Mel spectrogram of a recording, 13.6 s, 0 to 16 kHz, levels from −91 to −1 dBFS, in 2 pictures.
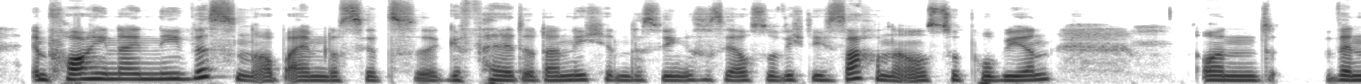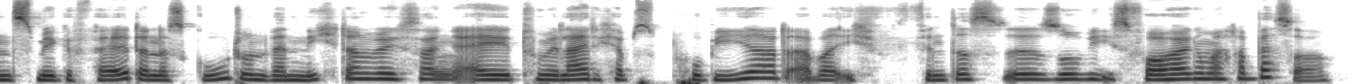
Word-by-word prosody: im 205 - +1
Vorhinein 230 +1 +4
nie 240 0 0
wissen, 300 - +2
ob 170 - -4
einem 175 0 0
das 175 -1 -1
jetzt, 175 - -3
äh, 90 0 -4
gefällt 185 0 -2
oder 180 0 -2
nicht 200 +2 -1
und 180 -2 -4
deswegen 180 -1 -3
ist 195 - -7
es 195 - -6
ja 180 - -2
auch - - -5
so 180 0 -5
wichtig, 195 -1 -3
Sachen 200 -3 +2
auszuprobieren 180 +3 -1 0.7
und 185 -1 0 0.2
wenn's 195 -1 +5
mir 195 -2 +2
gefällt, 200 +4 0
dann 200 -2 +3
ist 190 - -1
gut 225 +7 -1
und 210 -3 +1
wenn 190 0 +1
nicht, 190 +4 -4
dann 245 - +2
würde 240 0 +3
ich 230 - -8
sagen: 110 -1 -1
„Ey, 205 - +3
tut 220 0 -5
mir 205 - +2
leid, 210 +2 +3
ich 205 - -9
habe 210 - -5
es - - -3
probiert, 235 +8 0
aber 195 - -2
ich - - -8
finde 195 -1 -6
das, 225 +1 -2
äh, 225 0 +1
so 225 +1 +1
wie 225 - -1
ich's 220 - -1
vorher 220 +2 +4
gemacht 240 0 0
hab, 250 - -1
besser.“ 240 - -2
200 Hz, 245 wpm, -23 LUFS, 185-225 Hz, 0.7 s, wenn's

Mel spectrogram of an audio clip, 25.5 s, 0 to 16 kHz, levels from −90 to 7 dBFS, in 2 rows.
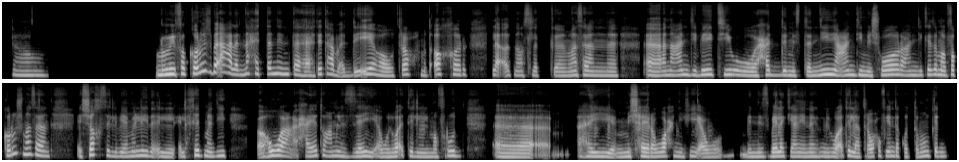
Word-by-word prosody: آه. 205 -1 -5 1.5
ما 220 +1 +4
بيفكروش 270 +8 +5
بقى 340 - +6
على 285 -8 +3
الناحية 275 +5 -3
التانية 270 +1 0
إن 260 - +1
أنت 255 -1 -2
ه 225 - +4
هتتعب 215 +4 0
قد 175 +2 -6
إيه 250 +6 +3
أو 180 -1 +1
هتروّح 230 +4 -3
متأخر، 235 +3 0 0.4
لأ، 220 - -1
ن - - -7
أصلك 195 0 -8 0.2
مثلًا 190 0 -2 0.4
آآ، - - +2 0.2
أنا 205 0 -1
عندي 215 +1 -1
بيتي 230 +1 0
وحد 200 0 0
مستنيني، 200 +4 +2
عندي 215 +1 0
مشوار، 215 +4 +2
عندي 205 -1 -3
كذا، 230 +2 0
ما 210 -2 +3
فكروش 235 - -1
مثلًا 255 -7 +1 0.4
الشخص 265 -1 0
اللي 205 -4 -3
بيعملي 210 +4 0
د - - -3
ال 185 -3 -3
الخدمة 220 +3 0
دي 220 +2 -3 0.4
هو 215 +4 +5
حياته 225 +4 -1
عاملة 215 0 -2
إزاي 195 +2 0
أو 180 +1 -1
الوقت 205 +3 +1
اللي 185 -3 -2
المفروض 185 +5 -1 0.5
آآ، 175 - +1 0.4
هي 190 -3 +1
مش 190 +2 -1
هيروحني 195 +1 +2
فيه 200 +1 -3
أو 175 +4 -3 0.2
بالنسبة 190 -4 0
لك 205 +1 +2
يعني 190 -1 -1
إن 185 - -2
ه 190 +1 -3
الوقت 190 +4 0
اللي 195 -4 +2
هتروحوا 180 +4 -1
فيه 210 - 0
أنت 210 -1 -2
كنت 185 -2 -8
ممكن 200 +1 -2
205 Hz, 155 wpm, -22 LUFS, 190-230 Hz, 1.5 s, بقى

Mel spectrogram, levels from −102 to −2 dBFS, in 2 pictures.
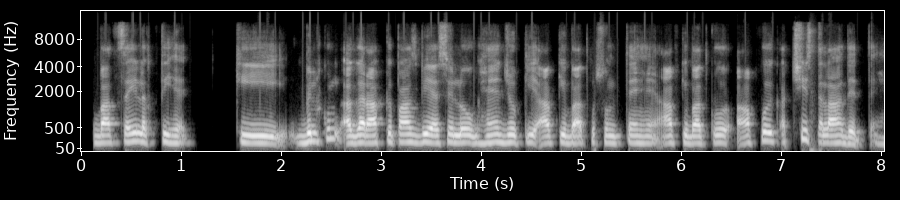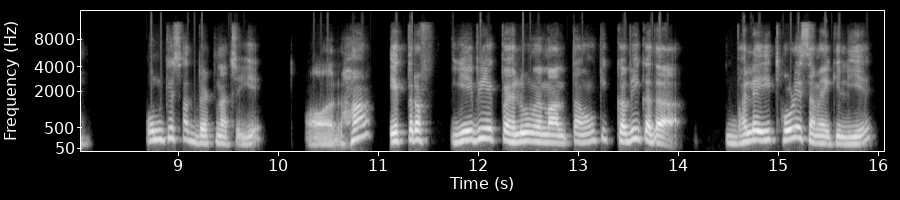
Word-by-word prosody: बात 155 0 +2
सही 170 +2 +2
लगती 165 -1 -1
है 150 - -3 0.5
कि 150 -3 +2 0.2
बिल्कुल, 180 +6 +1
अगर 150 +2 +5
आपके 150 +3 +2
पास 165 -1 +3
भी 170 - +3
ऐसे 150 +1 +1
लोग 155 -2 +2
हैं 155 +3 -1
जो 160 +1 +1
कि 155 +2 -4
आपकी 145 +3 -1
बात 140 - 0
को 160 - -9
सुनते 145 0 -5
हैं, 145 -1 -5
आपकी 150 +1 -3
बात 145 0 +1
को 155 -1 -2
आपको 155 +5 -1
एक 185 - -6
अच्छी 220 - -3
सलाह 155 -4 +1
देते 140 +2 -4
हैं, 130 0 -15 0.6
उनके 215 +5 -1
साथ 225 -2 -4
बैठना 145 -1 -1
चाहिए। 100 - -6 0.4
और 65 +1 -3
हाँ, 250 - 0 0.2
एक 185 +2 +3
तरफ 215 -1 +3 0.2
ये 195 +6 +4
भी 235 +3 +2
एक 230 -1 -5
पहलू 185 -1 +4
मैं 175 -1 +2
मानता 160 0 +1
हूँ 170 +5 -3
कि 225 - -10
कभी-कदा, 220 - +4 0.7
भले 180 +6 +3
ही 205 +1 +3
थोड़े 235 +4 +4
समय 150 -10 0
के 140 +1 -3
लिए, 135 - -1
160 Hz, 195 wpm, -19 LUFS, 150-190 Hz, 0.7 s, अगर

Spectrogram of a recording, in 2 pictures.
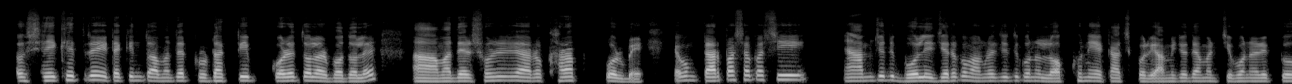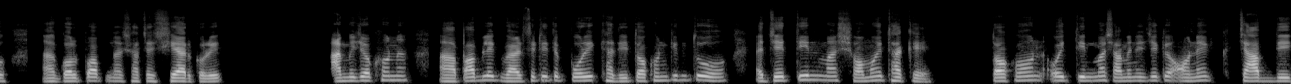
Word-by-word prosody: তো - - +1 0.2
সেইক্ষেত্রে 185 +3 +1
এটা 175 0 +1
কিন্তু 185 -1 -3
আমাদের 160 +2 -1
প্রোডাক্টিভ 170 +3 +1 0.3
করে 170 +1 +5
তোলার 170 -3 +4
বদলে 150 +1 +1 0.5
আ - - +4 0.2
আমাদের 150 +2 +2
শরীরে 185 +1 0
আরো 165 0 -3
খারাপ 175 +1 +3 0.3
করবে। 145 -6 +2 0.4
এবং 195 - 0
তার 170 0 +7
পাশাপাশি 210 0 0 0.7
আ - - +2
আমি 175 +1 -5
যদি 190 0 +1
বলি, 165 +1 +5
যেরকম 175 +3 0
আমরা 160 +1 -3
যদি 170 +1 -4
কোন 170 -1 -2 0.2
লক্ষ্য 145 +3 -1
নিয়ে 165 -1 0
কাজ 145 -2 -1
করি 145 -1 -1
আমি 145 - -6
যদি 155 0 -2
আমার 155 0 -5
জীবনের 150 0 -2
একটু 155 +2 -5 0.5
আ - - +1 0.2
গল্প 150 0 +3
আপনার 155 -2 -7
সাথে 150 0 -3
শেয়ার 150 -2 +6
করি 140 0 +2 1.2
আমি 165 +2 +3
যখন 200 +3 0 0.5
আ - - +3 0.2
পাবলিক 190 +3 +3
ভার্সিটিতে 175 +6 +1 0.2
পরীক্ষা 180 0 +2
দিই, 150 - -1
তখন 160 +3 +1
কিন্তু 205 0 -2 0.6
আ - - +3
যে, 180 - +6 0.2
৩ 210 0 +3
মাস 190 0 0
সময় 165 +5 +1
থাকে। 160 -4 0 0.7
তখন 180 +4 +3 0.2
ওই 180 - +4
৩ 175 -1 +3
মাস 195 0 0
আমি 165 +1 -1
নিজেকে 185 +2 -2 0.2
অনেক 175 +4 -2 0.3
চাপ 160 -1 +7 0.2
দিই 155 0 +2
170 Hz, 150 wpm, -23 LUFS, 155-185 Hz, 1.2 s, তার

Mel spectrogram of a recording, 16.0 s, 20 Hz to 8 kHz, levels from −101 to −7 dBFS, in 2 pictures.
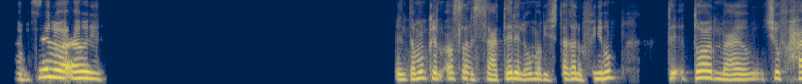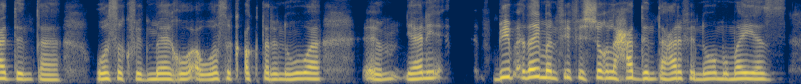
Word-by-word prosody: طَب 185 -2 -6
حلوة 270 -3 +8
أوي. 220 -4 +5 2.9
أنت 185 +1 0
ممكن 215 0 +1
أصلًا 210 +1 -3
الساعتين 190 +3 0
اللي 185 -3 0
هم 195 +1 -1
بيشتغلوا 190 +2 -2
فيهم 215 +7 0 0.5
ت - - -3
تقعد 230 +2 +2
معاهم، 190 +1 -1
تشوف 220 +2 -4
حد 220 -2 -1
أنت 185 -2 -3 0.4
واثق 210 +1 0
في 200 - -2
دماغه 195 +1 0
أو 185 -2 -1
واثق 210 +2 -3
أكتر 205 -1 -4
إن 190 0 -3
هو 205 +1 +1 0.5
آمم 195 +7 -3
يعني 215 +4 0 0.5
بيبقى 260 -2 +1
دايمًا 255 -3 +4
في 255 +3 -4
في 250 - -19
الشغل، 235 +1 0
حد 220 -1 0
أنت 205 -1 -1
عارف 220 +3 -1
إن 195 -2 -3
هو 210 +1 0
مُميّز 205 0 0
205 Hz, 140 wpm, -21 LUFS, 195-225 Hz, 2.9 s, حلوة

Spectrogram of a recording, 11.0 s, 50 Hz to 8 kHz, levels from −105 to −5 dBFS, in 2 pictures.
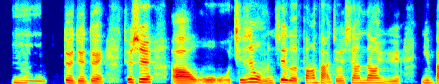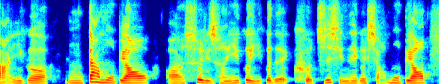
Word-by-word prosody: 嗯， 230 -1 -8 0.5
对 225 - +3
对 200 -1 0
对。 190 -1 0 0.2
就 260 - +4
是， 270 0 +9 0.2
啊， 195 -1 +8
我 100 - -1
我 - - -9
其 240 - 0
实 290 +4 +4
我 270 - +3
们 190 +2 -8
这 245 +3 +5
个 205 - +2
方 220 +2 -1
法 225 - -1
就 195 0 -6
相 215 +2 -4
当 220 -3 0
于 185 +3 -8 0.2
你 220 0 -8
把 210 -2 -3
一 200 - -9
个， 200 -3 -3 0.2
呃， 200 -1 -10
大 295 -3 +5
目 230 -4 -4
标， 210 +1 +2 0.2
呃， 190 -1 -6
设 245 +6 -1
计 205 - -6
成 190 -2 -7
一 205 +2 -8
个 230 +1 -2
一 190 -1 -9
个 225 - -3
的 - - -6
可 - - -6
执 230 +2 -7
行 185 -7 -7
的 190 - -10
一 - - -6
个 195 0 -8
小 185 - -7
目 215 -1 -8
标， 205 0 +1
205 Hz, 255 characters per minute, -21 LUFS, 195-225 Hz, 0.5 s, 是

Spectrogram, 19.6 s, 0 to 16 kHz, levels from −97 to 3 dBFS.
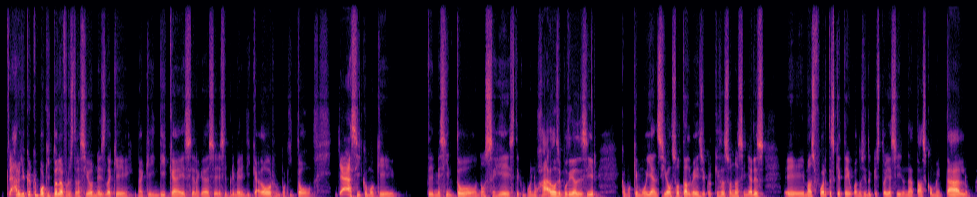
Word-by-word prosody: Claro, 145 +4 +1
yo 155 +3 0
creo 225 -2 -2
que 215 - -3
poquito 140 -2 +4
la - - +9
frustración, 110 +6 -2
es 110 -1 -3
la 110 -1 +1
que 95 -3 -4
la 100 -2 -7
que 100 - -7
indica 95 0 -1
ese, 100 +3 -3
la 95 - -7
que 100 - -6
va 95 - +2
a - - -4
ser 95 - -5
es 105 +1 -8
el 105 - -9
primer 105 +1 -5
indicador, 135 +8 +1
un 110 -4 -13
poquito, 100 -3 -4 0.5
ya 120 - +2
así 115 0 +1
como 105 -5 -5
que, 95 -4 -4 0.6
te 110 - -3
me 100 0 -5
siento, 105 -2 0
no 115 +3 -5
sé, 120 -1 -1
este, - - -8
como 95 - -10
enojado 155 - +6
se 125 - +1
podría 125 +1 +3
decir, 120 +3 0 0.4
como - - -11
que 105 - -2
muy 110 +5 0
ansioso 110 +5 +1
tal 120 -4 +4
vez. 125 +5 +1
Yo 110 - -7
creo, 115 -2 -10
que 135 - -10
esas 140 -3 -1
son 140 0 -4
las 135 - 0
señales, 120 +3 0 0.4
eh, 95 -4 0
más 115 +3 +1
fuertes 115 0 0
que 115 - -1
te - - -3
digo 110 0 -2
cuando 95 -3 -5
siento 110 -1 -7
que 105 - -14
estoy 105 0 -2
así 100 +1 -3
de 100 - -7
un 100 0 -8
atasco 95 +2 -3
mental, 100 +4 +5
o 100 - -17
105 Hz, 210 wpm, -24 LUFS, 100-120 Hz, 0.6 s, la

